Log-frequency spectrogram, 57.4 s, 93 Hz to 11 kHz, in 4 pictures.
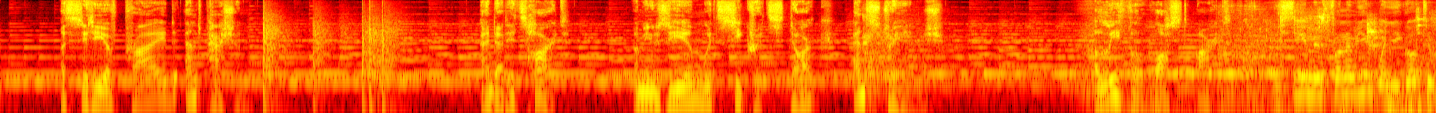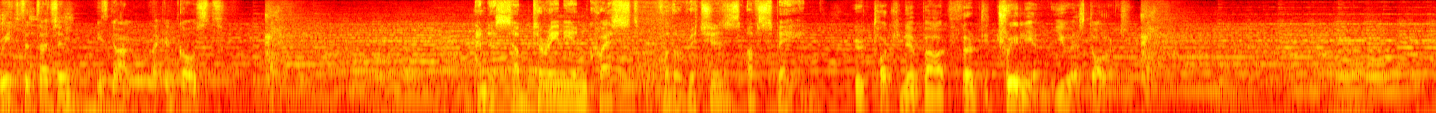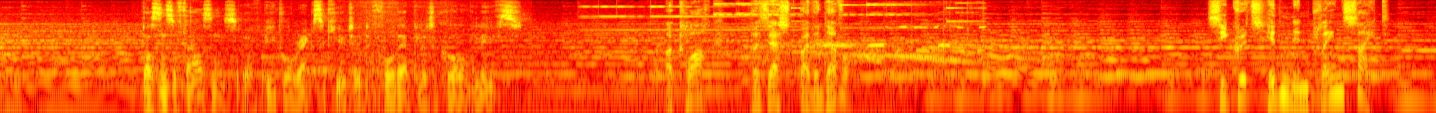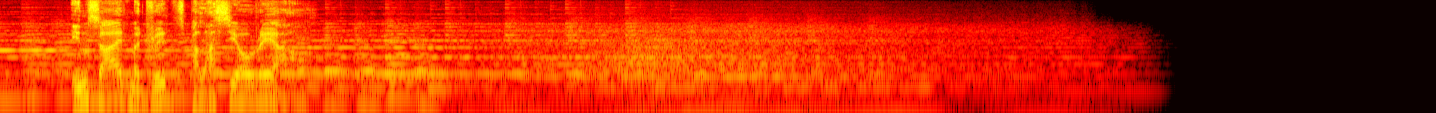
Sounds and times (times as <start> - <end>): Music: 0.0 - 55.0
Speech: 0.6 - 2.5, 4.8 - 5.7, 6.3 - 9.5, 10.8 - 16.6, 19.1 - 25.7, 30.1 - 34.0, 35.4 - 37.4, 40.8 - 42.6, 43.8 - 46.3.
